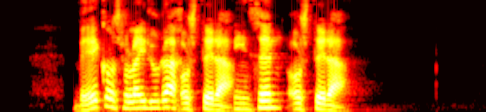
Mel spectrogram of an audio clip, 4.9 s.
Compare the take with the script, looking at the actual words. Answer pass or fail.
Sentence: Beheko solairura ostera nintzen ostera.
pass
